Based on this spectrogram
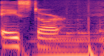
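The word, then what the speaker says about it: Sagittarius A*: At the very center of the Milky Way is a gigantic mystery, a super massive black hole called Sagittarius A, pronounced a star.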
